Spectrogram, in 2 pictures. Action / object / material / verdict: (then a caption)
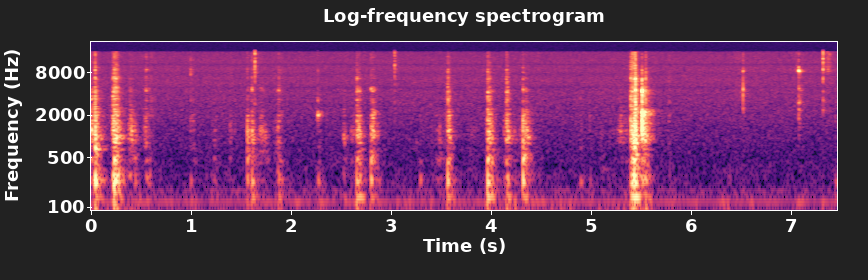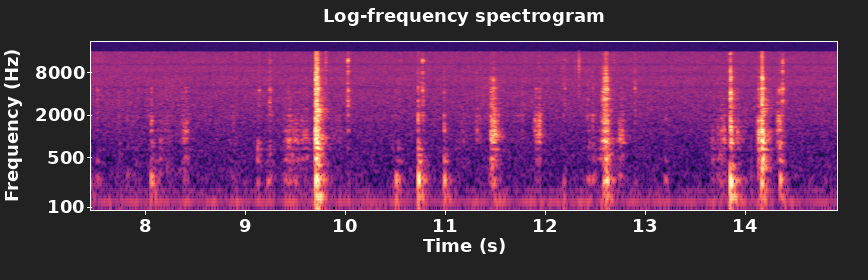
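scrape / plaster block chipped with a metal chisel / plaster / none. A metal chisel scrapes and chips at a solid white plaster block around an embedded fossil. Irregular sharp, dry clicks and taps with very short ring are scattered through the clip, with quiet scraping between them over a steady low hum.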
